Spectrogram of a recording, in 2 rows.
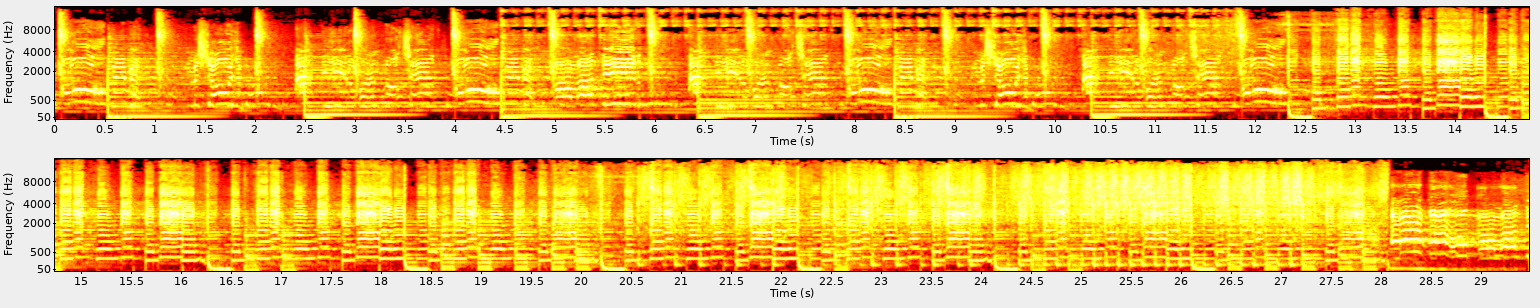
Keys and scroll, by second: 16.9 g, 17.3 u, 17.3 n, 19.4 ., 19.6 l, 20.2 Return, 22.2 g, 23.6 KP_3, 24.7 g, 25.4 z, 26.6 g, 28.2 g.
